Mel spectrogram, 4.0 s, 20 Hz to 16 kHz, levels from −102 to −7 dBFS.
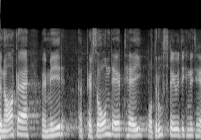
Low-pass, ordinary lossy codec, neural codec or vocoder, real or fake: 7.2 kHz; none; codec, 16 kHz, 4 kbps, X-Codec, HuBERT features, trained on balanced general audio; fake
